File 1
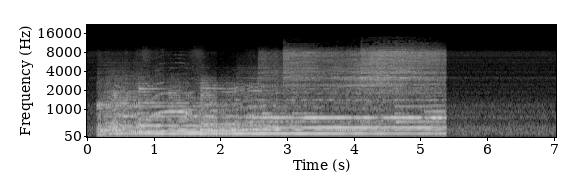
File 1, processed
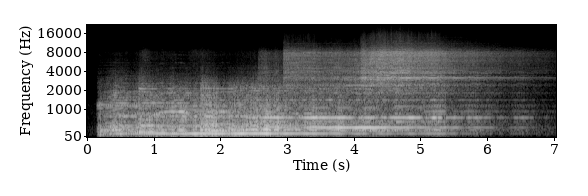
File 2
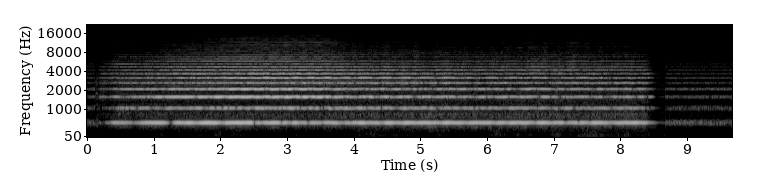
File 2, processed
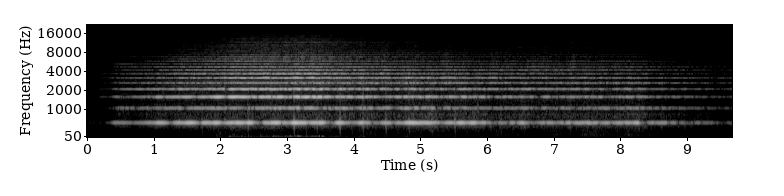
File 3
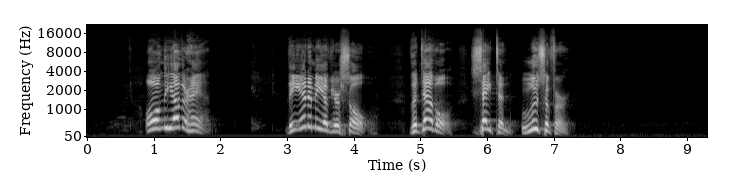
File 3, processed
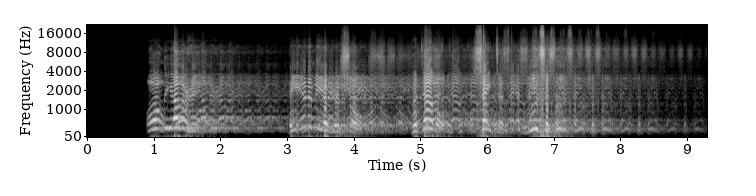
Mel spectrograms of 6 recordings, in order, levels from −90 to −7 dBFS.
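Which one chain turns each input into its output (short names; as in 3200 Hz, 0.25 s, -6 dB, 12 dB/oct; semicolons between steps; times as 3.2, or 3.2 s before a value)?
regenerating reverse delay 0.345 s, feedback 74%, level -8 dB; HPF 70 Hz; added harmonics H 6 -10 dB, 8 -15 dB, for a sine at -8 dBFS; on a send: split-band echo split 330 Hz, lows 0.177 s, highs 0.417 s, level -9.5 dB; on the sum: three-band expander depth 70%; gain -3 dB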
